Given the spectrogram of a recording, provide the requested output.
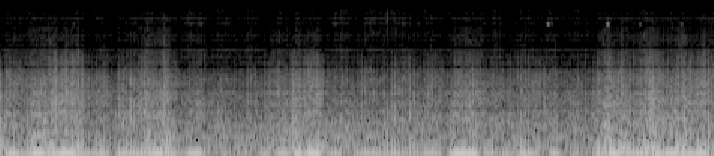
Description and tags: Compressed Space Engine Sound SFX Synthesized
Engine, Jet, compressed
